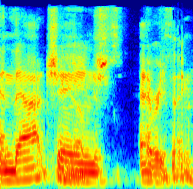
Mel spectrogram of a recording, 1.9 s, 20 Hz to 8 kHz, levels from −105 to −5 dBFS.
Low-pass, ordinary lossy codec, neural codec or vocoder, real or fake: 7.2 kHz; AAC, 32 kbps; none; real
